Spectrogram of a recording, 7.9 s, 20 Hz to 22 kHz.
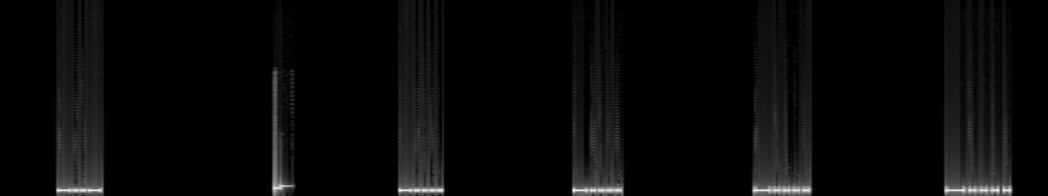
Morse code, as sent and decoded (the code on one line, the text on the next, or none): -..- / -.... -.... -.... -....
X 6666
